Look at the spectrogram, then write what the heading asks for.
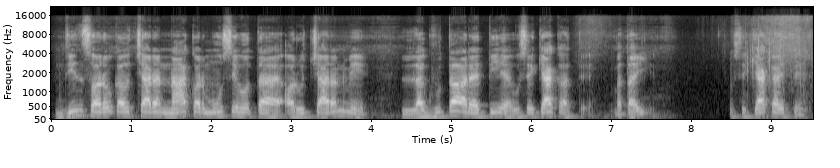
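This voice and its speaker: A man teaching an exam-prep lesson, quizzing students and urging them to answer quickly. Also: medium pitch.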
